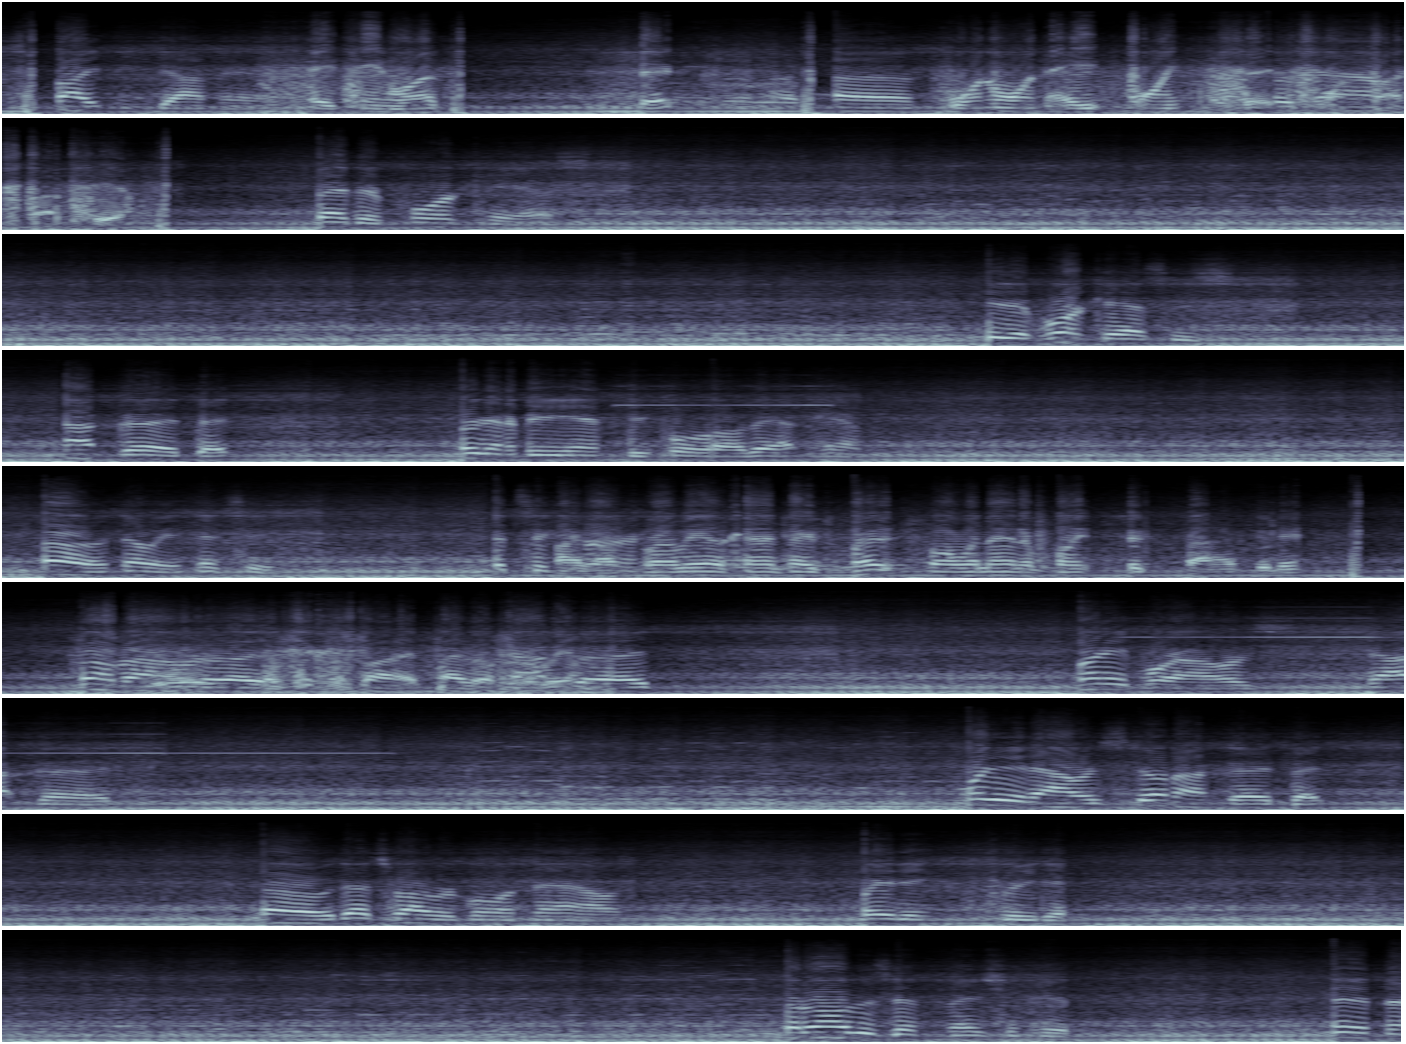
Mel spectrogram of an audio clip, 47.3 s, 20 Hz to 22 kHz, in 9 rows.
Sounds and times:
Car: 0.0 - 47.3.

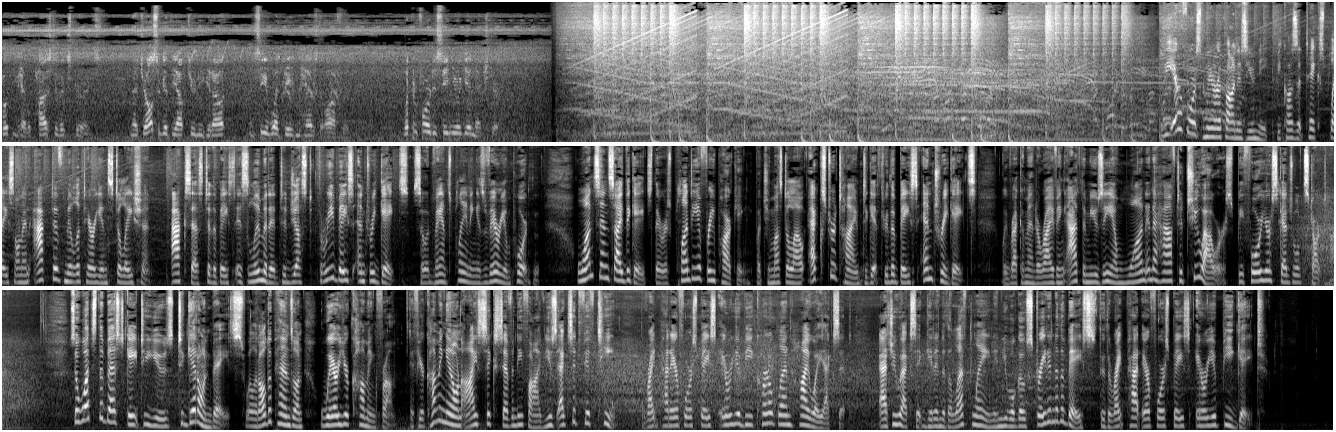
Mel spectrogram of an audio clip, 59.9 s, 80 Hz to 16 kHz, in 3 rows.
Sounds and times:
Speech: 0.0 - 5.2, 6.0 - 7.5, 16.6 - 28.0, 28.6 - 40.1, 41.0 - 58.9
Outside, urban or manmade: 0.0 - 17.9, 39.1 - 43.4
Music: 8.3 - 27.2, 41.0 - 43.2, 46.4 - 58.6.

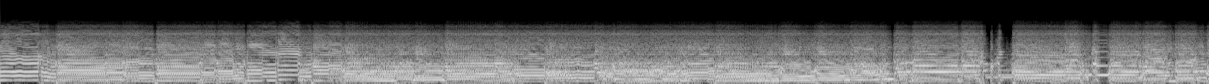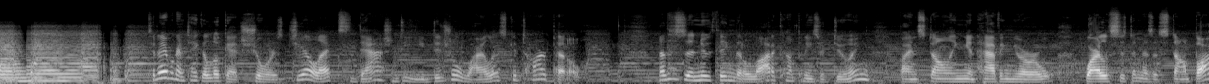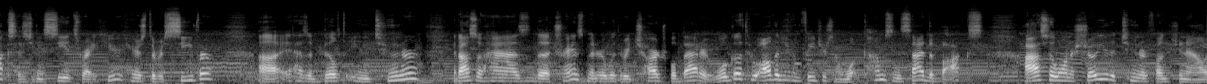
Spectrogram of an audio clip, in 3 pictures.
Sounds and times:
Music: 0.0 - 36.2
Speech: 13.6 - 18.0, 18.6 - 36.2.

